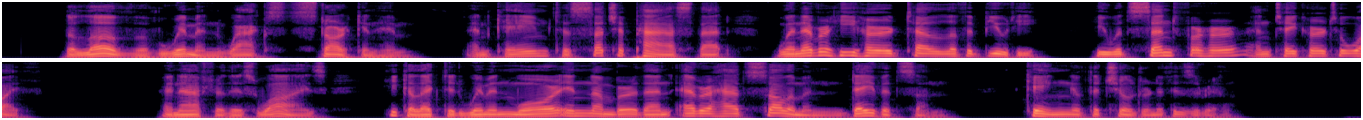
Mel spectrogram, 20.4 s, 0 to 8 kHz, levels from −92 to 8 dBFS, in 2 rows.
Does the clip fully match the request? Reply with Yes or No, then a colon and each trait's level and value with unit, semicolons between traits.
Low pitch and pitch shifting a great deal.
Yes: low, 105 Hz; wide, 5.9 semitones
